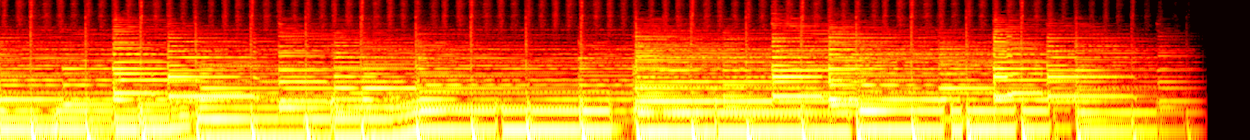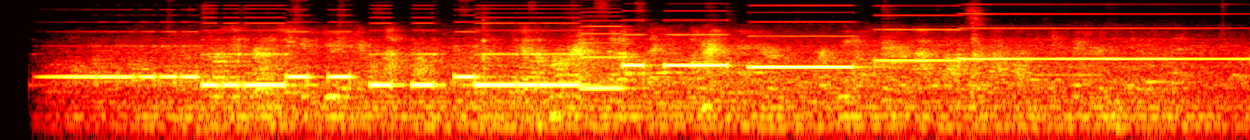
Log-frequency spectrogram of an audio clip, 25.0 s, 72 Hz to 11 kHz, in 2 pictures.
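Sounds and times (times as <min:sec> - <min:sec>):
electronic beep melody: 0:12.9 - 0:25.0.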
